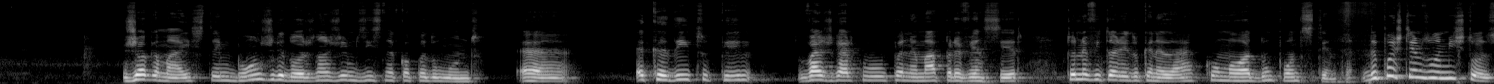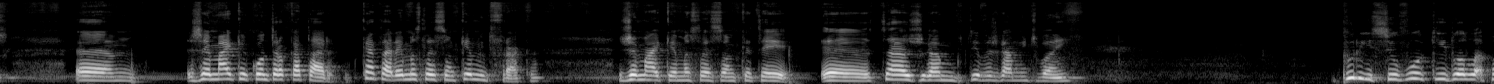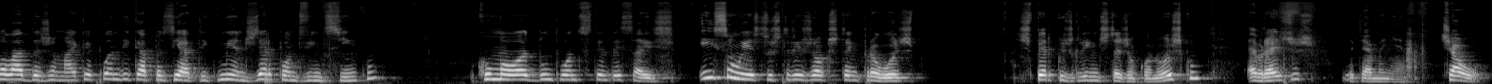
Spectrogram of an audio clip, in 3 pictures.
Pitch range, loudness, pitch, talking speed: 175-235 Hz, -18 LUFS, 205 Hz, 140 wpm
